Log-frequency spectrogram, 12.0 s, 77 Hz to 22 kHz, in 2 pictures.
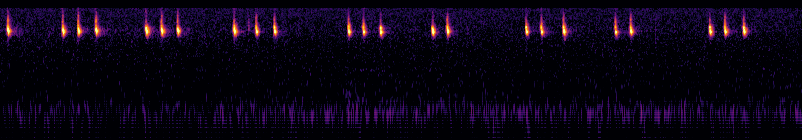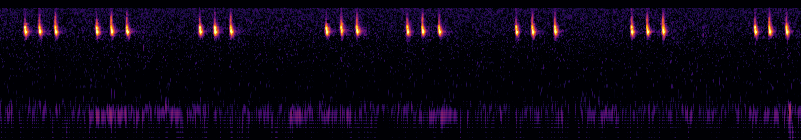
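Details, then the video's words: Eastern Stripe-headed Cricket song from Puntigam, Austria, 10 June 2022: steady series of high, sharp three-pulse chirps repeated about every half second, very regular, with a faint low rumble in the background. "Modicogryllus frontalis -- Östliche Grille -- Eastern Stripe-headed Cricket"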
